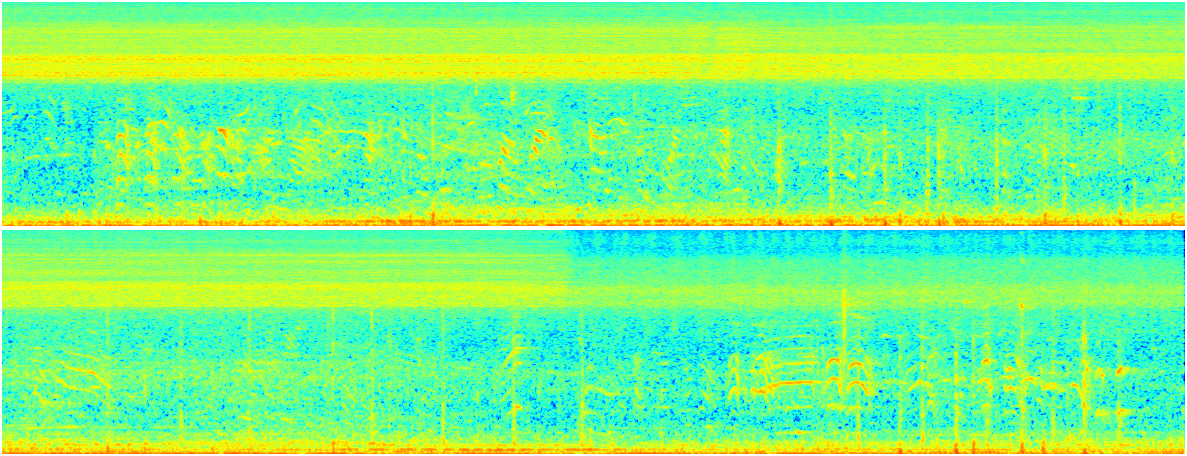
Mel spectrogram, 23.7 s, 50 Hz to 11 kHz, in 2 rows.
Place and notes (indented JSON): {
  "title": "龍崗萬坪公園, Zhongli Dist., Taoyuan City - At the entrance to the park",
  "date": "2017-07-10 16:39:00",
  "description": "At the entrance to the park, Traffic sound, Cicadas, play basketball",
  "latitude": "24.93",
  "longitude": "121.25",
  "altitude": "165",
  "timezone": "Asia/Taipei"
}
